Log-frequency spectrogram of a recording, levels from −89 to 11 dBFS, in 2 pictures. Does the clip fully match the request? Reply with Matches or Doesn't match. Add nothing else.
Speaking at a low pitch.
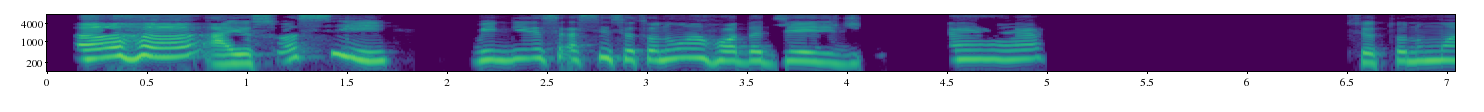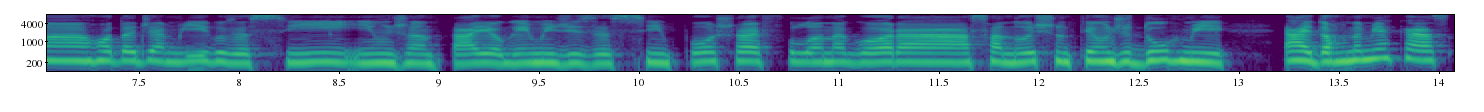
Doesn't match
